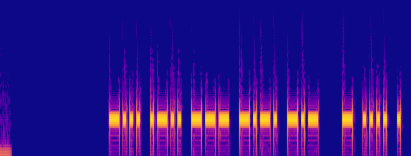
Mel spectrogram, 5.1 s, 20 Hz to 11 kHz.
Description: Morse code, heard as a keyed tone, about 28 wpm, 700 Hz. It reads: BLOCK THE
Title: Sentences from Top 1600 Words 28wpm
